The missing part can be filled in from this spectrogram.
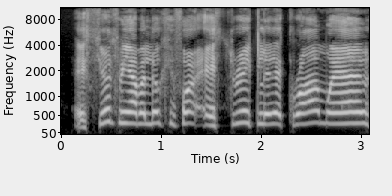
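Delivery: loud, very high-pitched yelling shout. Calling down a hallway in character, looking for someone: shouting down a hallway. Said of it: "I'm gonna shout".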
